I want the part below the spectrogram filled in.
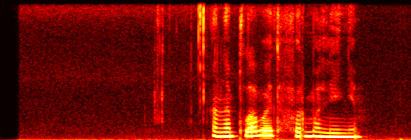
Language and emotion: Russian, neutral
